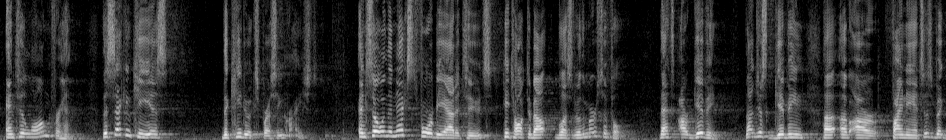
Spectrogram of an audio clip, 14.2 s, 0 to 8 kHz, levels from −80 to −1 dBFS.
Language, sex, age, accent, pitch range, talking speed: English, male, 50-69, American, 150-185 Hz, 165 wpm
